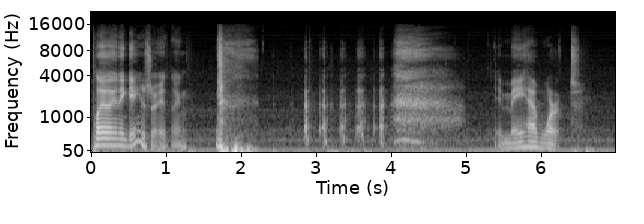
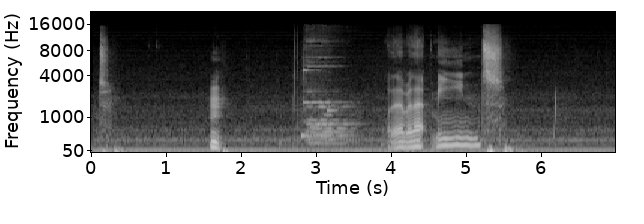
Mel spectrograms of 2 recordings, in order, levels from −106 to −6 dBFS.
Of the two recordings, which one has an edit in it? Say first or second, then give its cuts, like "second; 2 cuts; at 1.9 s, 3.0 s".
first; 1 cut; at 5.1 s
